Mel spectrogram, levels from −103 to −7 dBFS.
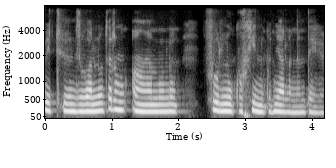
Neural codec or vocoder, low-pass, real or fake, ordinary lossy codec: codec, 16 kHz, 8 kbps, FunCodec, trained on Chinese and English, 25 frames a second; 7.2 kHz; fake; none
